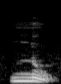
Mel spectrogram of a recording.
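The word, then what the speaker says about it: know: কে এন ও ডব্লিউ এটাকে আমরা কি পড়ি নু কে এন আই এফ ই আমরা কি পড়ি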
